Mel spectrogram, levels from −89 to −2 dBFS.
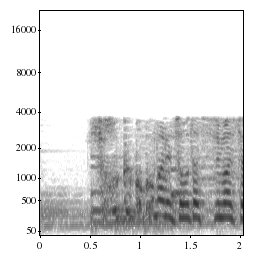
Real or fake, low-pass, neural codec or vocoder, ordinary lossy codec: fake; 3.6 kHz; vocoder, 44.1 kHz, 80 mel bands, Vocos; none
